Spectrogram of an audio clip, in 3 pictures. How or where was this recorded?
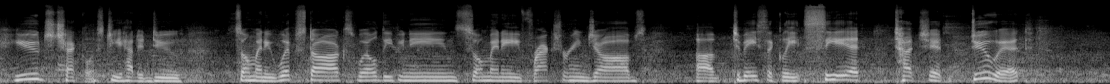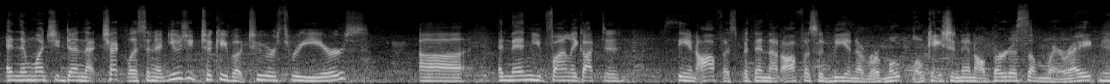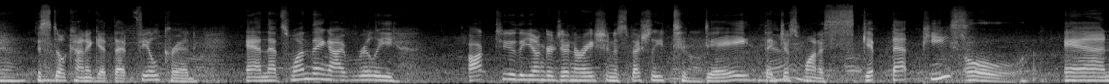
busy venue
